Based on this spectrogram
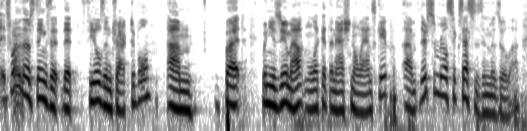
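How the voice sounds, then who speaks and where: A man's medium-pitched voice at a fairly quick pace, with very wide pitch swings. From North Dakota. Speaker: city mayor. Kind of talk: radio interview. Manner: halting, many fillers.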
